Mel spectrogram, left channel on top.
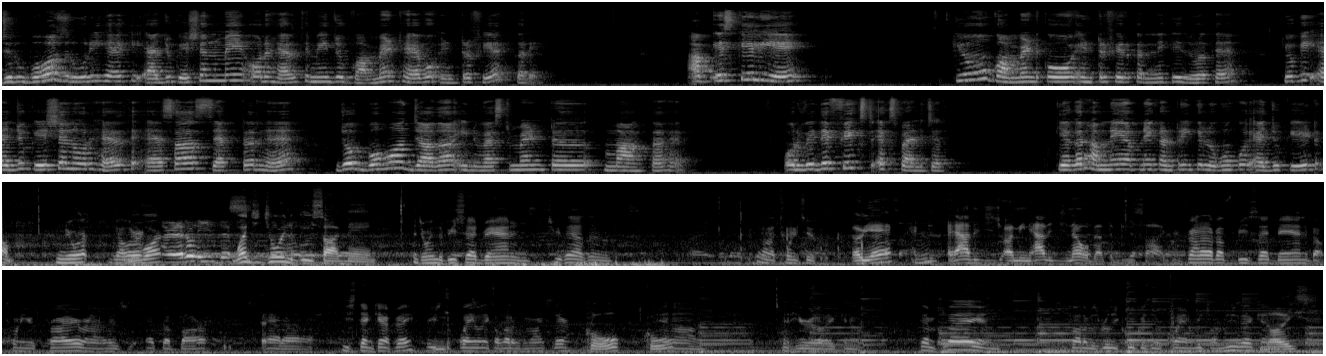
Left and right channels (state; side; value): different; both; correlation 0.00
